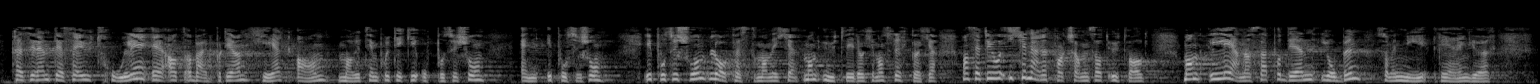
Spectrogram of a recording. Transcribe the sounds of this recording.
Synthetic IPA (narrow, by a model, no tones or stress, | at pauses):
pʰɾɛsɪd̪ɛnt̪̚d̪ɛsɔmɛɾʉt̪ʰɾuːlɪʔæɾʔɑt̪ɑɾbæɪd̪əpʰɑʈiːəɾɛnheːlt̪ʰɑːənmɑɾɪt̪ʰɪmpʰʊlɪt̪ʰɪkːɪʔɔpːʊsɪʂuːn | ɛnɪpʰʊsɪʂuːn | ʔɪpʰʊsɪʂuːnloːʋfɛst̪əʁmɑnɪçːəmɑnʉːt̪ʰʋiːd̪əɾɪçːəmɑnst̪ʏɾkəɾɪçːəmɑnsɛt̪ːəɾjʊʔɪçːənæːɾəɛt̪̚pʰɑʈsɑmːənsɑt̪ːʉːt̪ʰʋɑlɡmɑnleːnəɾsæɪpʰɔd̪ɛnjɔbːənsɔmɛnːyːɾɛjeːɾɪŋjøːɾ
